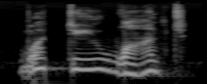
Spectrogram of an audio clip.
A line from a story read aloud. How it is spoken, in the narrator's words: she asked weakly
